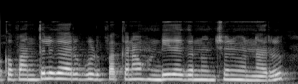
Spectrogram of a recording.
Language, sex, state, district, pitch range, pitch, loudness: Telugu, female, Telangana, Hyderabad, 220-240 Hz, 230 Hz, -13 LUFS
